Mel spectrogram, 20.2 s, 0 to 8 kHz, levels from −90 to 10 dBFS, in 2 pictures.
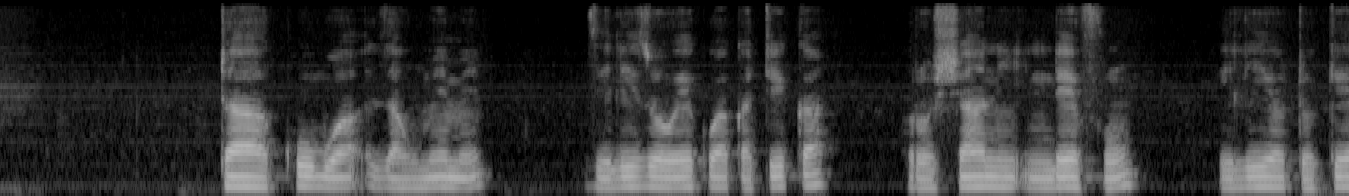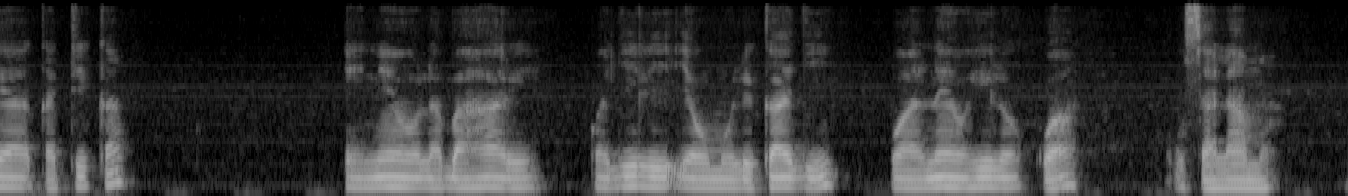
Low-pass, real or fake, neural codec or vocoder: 7.2 kHz; real; none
